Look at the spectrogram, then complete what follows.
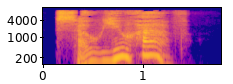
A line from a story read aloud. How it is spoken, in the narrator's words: said quietly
